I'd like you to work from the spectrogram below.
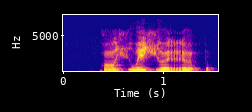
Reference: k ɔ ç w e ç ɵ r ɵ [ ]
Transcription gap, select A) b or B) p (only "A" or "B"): B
